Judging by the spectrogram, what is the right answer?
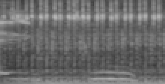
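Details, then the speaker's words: Jaguar with cheap high-mileage oil and Dura-Lube additive, idling after the additive had run a while: a steady sharp knock of about eight or nine a second keeping time with the engine, barely improved; deep internal engine knock at idle. "nope that still sounds like crap"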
